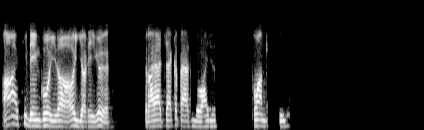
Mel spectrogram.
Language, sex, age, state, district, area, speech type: Dogri, male, 30-45, Jammu and Kashmir, Udhampur, rural, conversation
